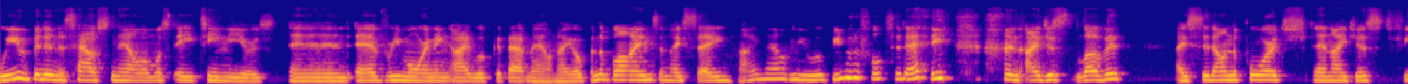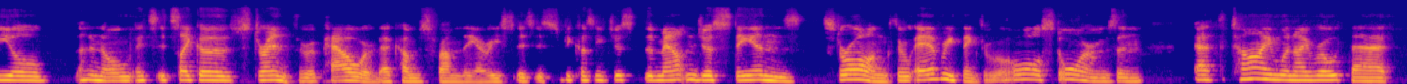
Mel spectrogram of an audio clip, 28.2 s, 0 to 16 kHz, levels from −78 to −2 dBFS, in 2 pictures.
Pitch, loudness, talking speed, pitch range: 185 Hz, -18 LUFS, 175 wpm, 160-200 Hz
